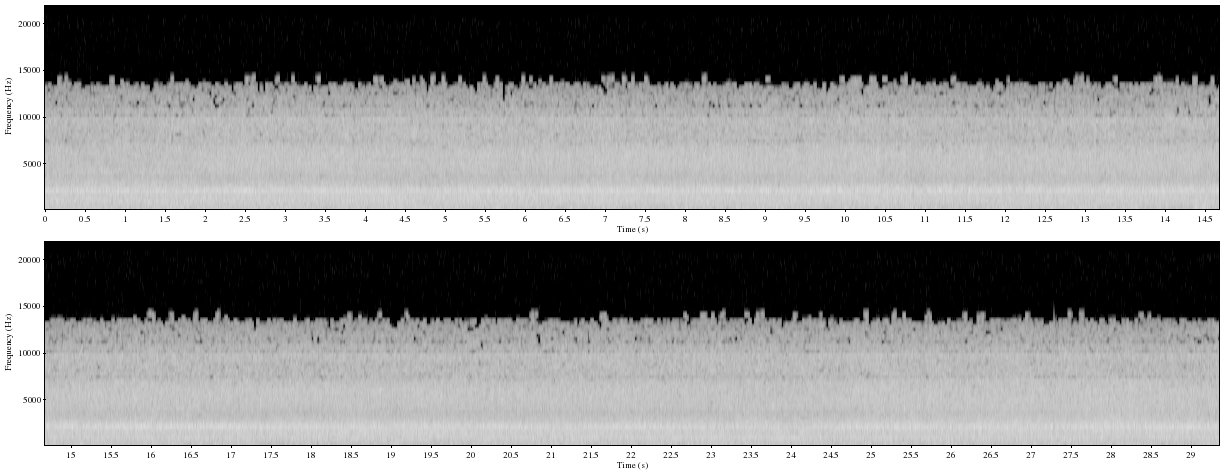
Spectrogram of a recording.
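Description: Steady running noise of a passenger train at speed, heard from the rear of its last coach: wheels rolling on the rails, with a steady high whine over it.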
